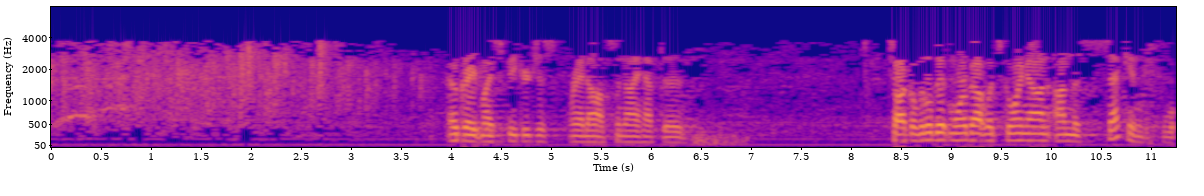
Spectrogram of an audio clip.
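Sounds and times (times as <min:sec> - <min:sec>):
audience applauding: 0:00.0 - 0:04.0
speech: 0:04.0 - 0:06.7, 0:08.4 - 0:11.2.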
